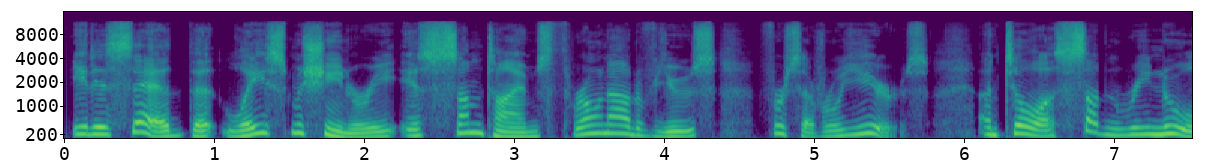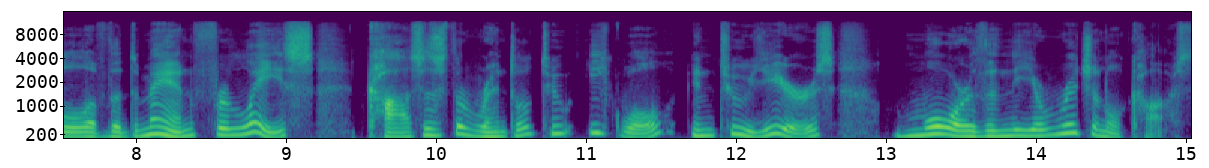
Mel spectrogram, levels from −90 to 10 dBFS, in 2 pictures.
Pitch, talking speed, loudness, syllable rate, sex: 175 Hz, 150 wpm, -18 LUFS, 4.2 syllables/s, male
